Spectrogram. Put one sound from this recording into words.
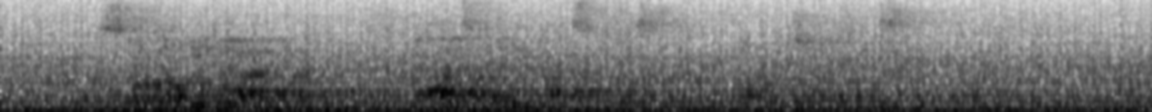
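A man speaks quietly in an echoing hall.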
